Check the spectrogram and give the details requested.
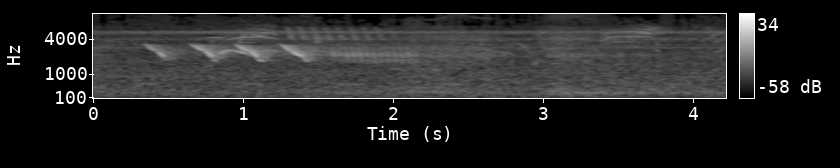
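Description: Bird chirps: a quick run of four falling chirps, then a short buzzy trill, over a steady high-pitched whine.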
